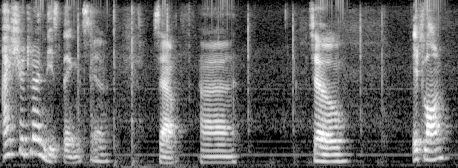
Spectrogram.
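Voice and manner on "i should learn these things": put-on Greek accent, very high pitched. Speaker retells what a woman said after hearing a friend read, imitating her Greek accent. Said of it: "in her Greek accent".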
